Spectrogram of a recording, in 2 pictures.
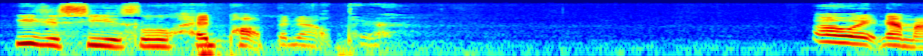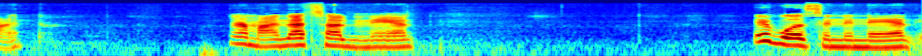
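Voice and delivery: normal talking voice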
